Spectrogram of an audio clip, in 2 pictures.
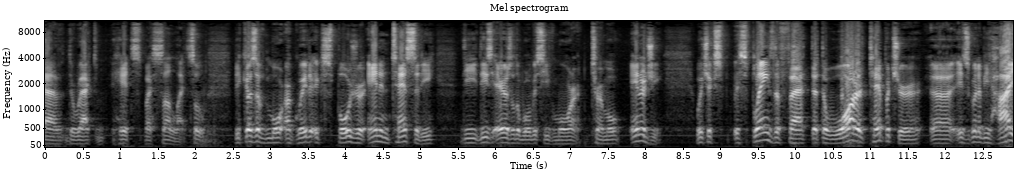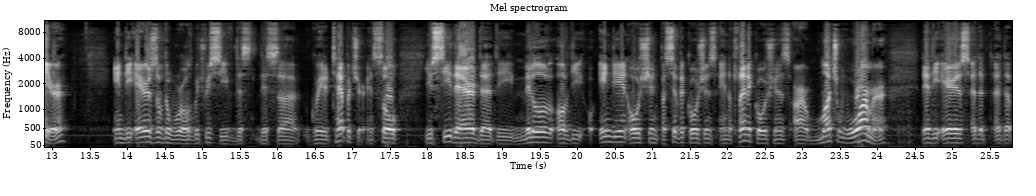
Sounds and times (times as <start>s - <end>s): Speech: 0.0s - 13.2s, 13.8s - 25.8s.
